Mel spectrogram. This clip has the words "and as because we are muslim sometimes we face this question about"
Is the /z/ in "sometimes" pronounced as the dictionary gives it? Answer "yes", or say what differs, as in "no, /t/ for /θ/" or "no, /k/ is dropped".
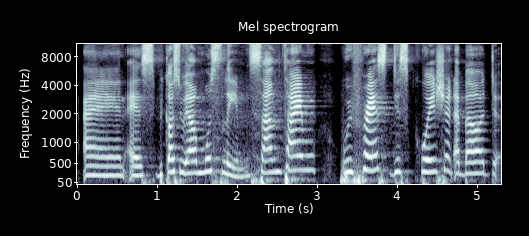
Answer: no, /z/ is dropped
